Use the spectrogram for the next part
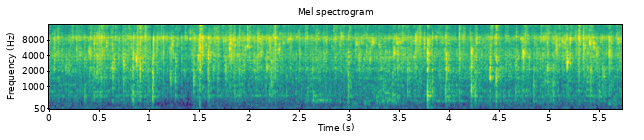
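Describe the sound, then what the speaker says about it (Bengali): Fennel seeds crackle and sizzle in very hot oil in a wok after fish has been fried, a dense continuous frying hiss with sharp pops, close and steady, no talk. "মৌরি ফোড়ন দিলাম"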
